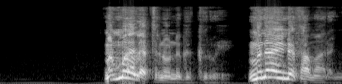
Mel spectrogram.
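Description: A young man speaks emphatically, close to a microphone.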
